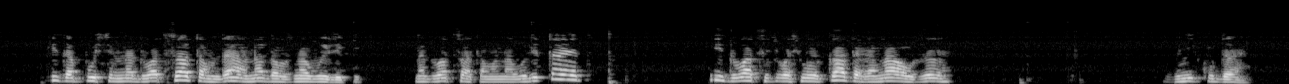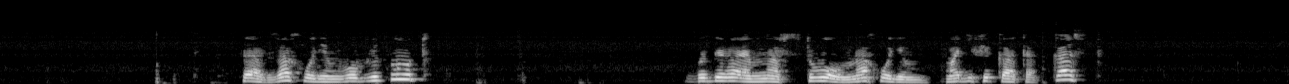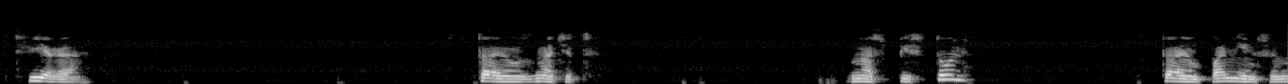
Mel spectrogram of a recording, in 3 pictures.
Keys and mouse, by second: 0.7-1.9 drag, 3.8-5.5 drag, 7.3-8.8 drag, 10.4 shift+middle click, 12.8 click, 16.3 click, 17.9 shift+middle click, 20.0 click, 21.7 click, 22.5-23.7 drag, 27.9-29.3 drag, 30.8 click, 35.5 click, 37.5-38.6 drag.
